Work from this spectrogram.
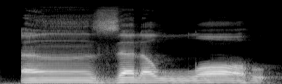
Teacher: انزل اللہ، نون ساکن کا اخفا ہے، زا کو زور سے ادا کرنا ہے، سختی سے ادا کرنا ہے، اور سیٹی کے ساتھ ادا کرنا ہے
